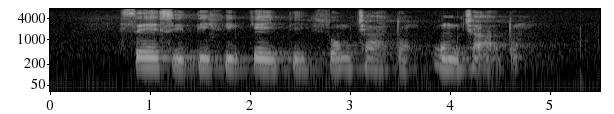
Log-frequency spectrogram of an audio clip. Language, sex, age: South Ndebele, male, 24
